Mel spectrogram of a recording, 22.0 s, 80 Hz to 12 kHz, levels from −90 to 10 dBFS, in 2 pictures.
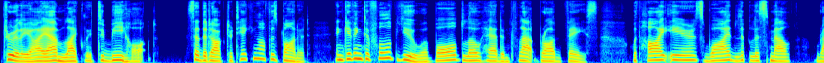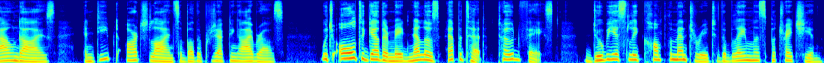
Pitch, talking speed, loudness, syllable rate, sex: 175 Hz, 155 wpm, -19 LUFS, 4.7 syllables/s, female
